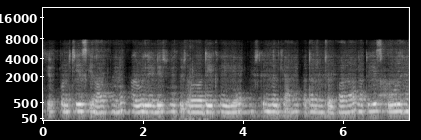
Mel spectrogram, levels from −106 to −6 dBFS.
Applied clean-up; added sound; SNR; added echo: neural separator model SepFormer DNS4.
